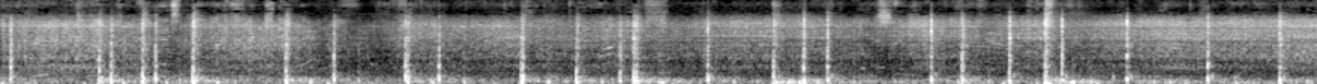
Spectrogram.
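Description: Fireworks display: a rapid, irregular string of bangs and cracks from bursting aerial shells, several a second, over a continuous low rumble.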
